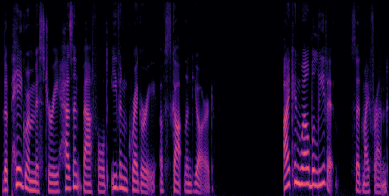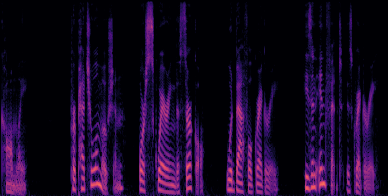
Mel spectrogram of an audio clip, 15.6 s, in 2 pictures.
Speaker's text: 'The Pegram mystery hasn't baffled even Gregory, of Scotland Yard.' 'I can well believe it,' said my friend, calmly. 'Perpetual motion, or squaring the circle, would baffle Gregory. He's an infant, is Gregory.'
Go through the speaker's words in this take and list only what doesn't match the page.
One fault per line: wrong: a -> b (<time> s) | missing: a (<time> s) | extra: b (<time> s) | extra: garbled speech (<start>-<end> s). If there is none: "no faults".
no faults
